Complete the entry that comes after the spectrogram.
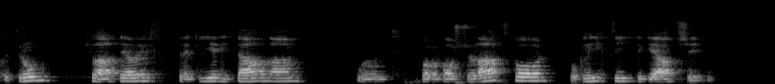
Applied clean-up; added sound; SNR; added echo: neural mask model DeepFilterNet 3.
